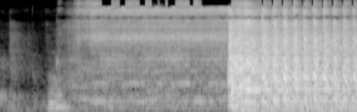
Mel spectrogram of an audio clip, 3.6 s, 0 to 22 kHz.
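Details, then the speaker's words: The '41 diesel cranking while the injection pump lines are cracked open to bleed air, to be closed one by one once fuel appears. The starter churns at about three beats a second and never catches; air in the pump keeps fuel from the injectors. "so what we're going to do now is I'm going to crank this thing over and then Hannah's going to come over and watch the the pump lines once they start leaking fuel at them she's going to close them up one by one and then we'll have all the air out of the pump"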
